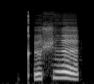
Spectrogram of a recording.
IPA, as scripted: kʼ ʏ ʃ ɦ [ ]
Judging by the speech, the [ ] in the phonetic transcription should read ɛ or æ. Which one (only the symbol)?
ɛ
